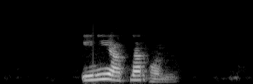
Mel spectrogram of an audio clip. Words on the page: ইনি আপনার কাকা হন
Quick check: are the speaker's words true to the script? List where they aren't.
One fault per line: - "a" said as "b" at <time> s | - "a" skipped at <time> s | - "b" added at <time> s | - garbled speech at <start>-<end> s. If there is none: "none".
- "কাকা" skipped at 1.4 s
